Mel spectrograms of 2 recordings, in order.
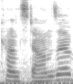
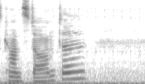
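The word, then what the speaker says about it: Constanța: for conata and con they keep pronouncing it constanza but it says Constanta in the synopsis so anyway I'm going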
